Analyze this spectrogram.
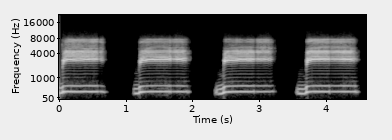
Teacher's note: دیکھیں یہاں پر کوئی بھی لیٹر آپ لکھ لیں، با ہے یہاں پر، با زیر بھی ہے، یا سکون کے ساتھ ہے، جزم کے ساتھ ہے، تو یہ ہو گیا یا یہ مدہ. یا ساکن سے پہلے کسرہ ہو، زیر ہو تو یا یہ مدیہ یعنی کہ یا ہو گیا، یا مدیہ ہو گیا. اب اس کو 2 حرکات کے برابر ہی کھینچیں گے، جیسے کہ با کسرہ یا سکون بی بی بی بی.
